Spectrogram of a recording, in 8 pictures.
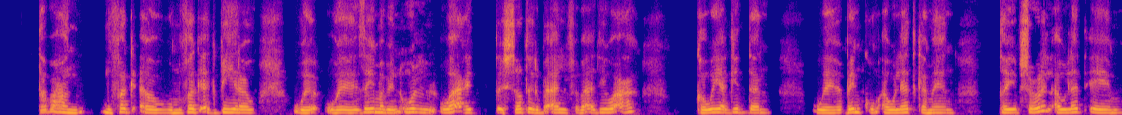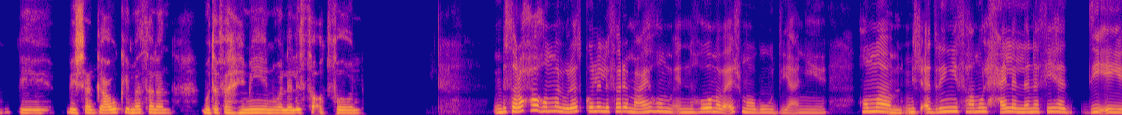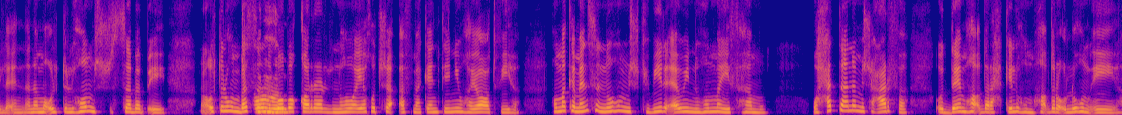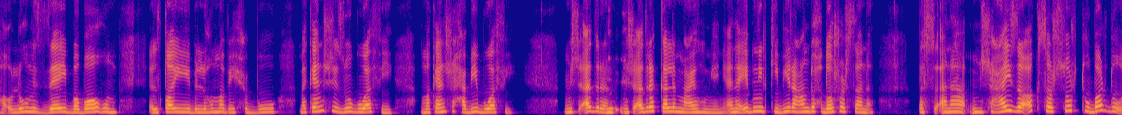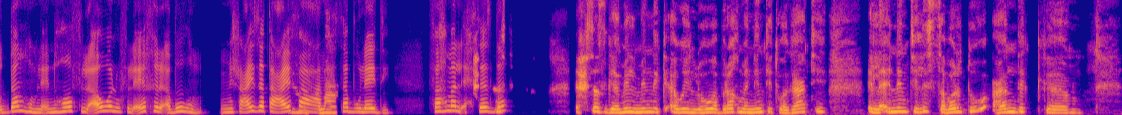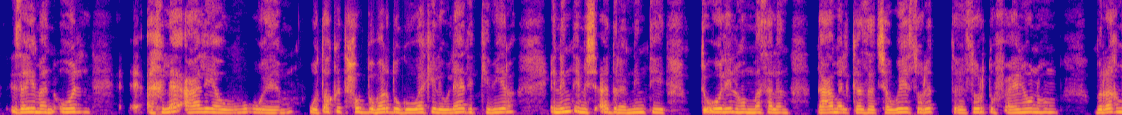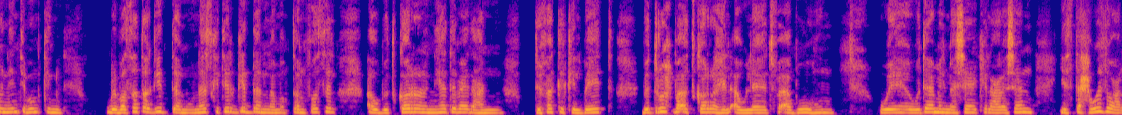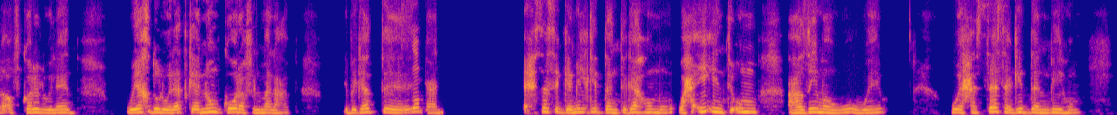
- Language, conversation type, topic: Arabic, advice, إزاي الانفصال أثّر على أدائي في الشغل أو الدراسة؟
- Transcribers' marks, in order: none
